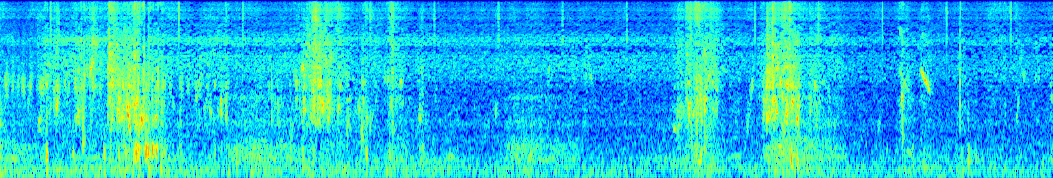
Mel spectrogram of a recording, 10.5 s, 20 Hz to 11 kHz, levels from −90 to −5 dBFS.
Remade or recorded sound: remade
